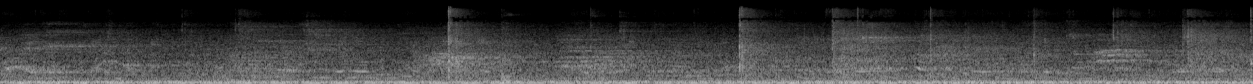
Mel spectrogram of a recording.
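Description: Young women call out during play in an echoing hall.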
